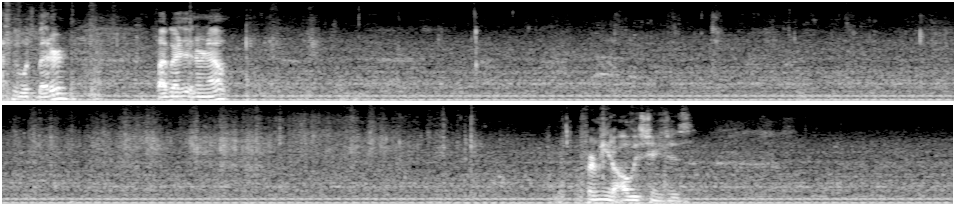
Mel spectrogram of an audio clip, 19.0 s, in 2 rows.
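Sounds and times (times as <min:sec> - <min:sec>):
steady low hum: 0:00.0 - 0:19.0
faint chewing and mouth sounds: 0:05.8 - 0:14.3
paper napkin rustling: 0:06.0 - 0:14.6.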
